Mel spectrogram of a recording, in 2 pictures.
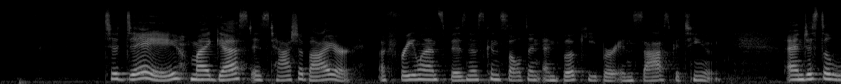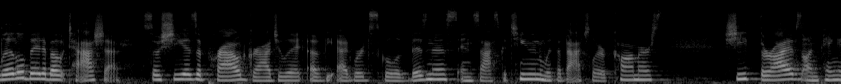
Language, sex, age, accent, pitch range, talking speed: English, female, 20-39, American, 180-225 Hz, 155 wpm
